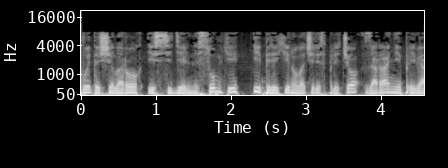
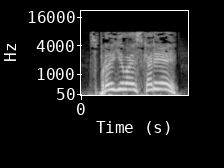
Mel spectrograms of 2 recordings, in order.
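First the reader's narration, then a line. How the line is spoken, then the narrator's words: Shouted. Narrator (Russian): закричала Анана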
